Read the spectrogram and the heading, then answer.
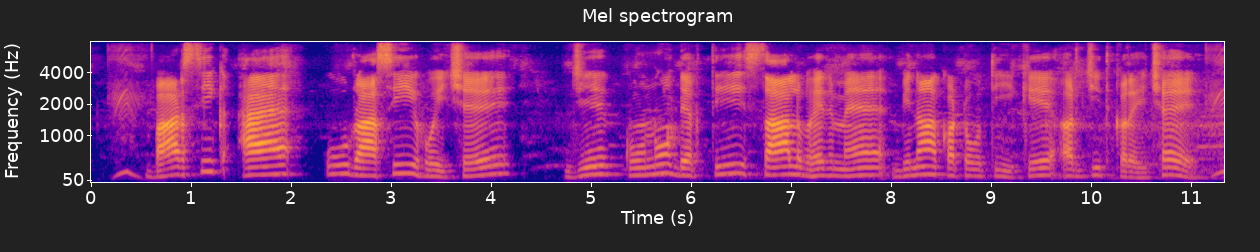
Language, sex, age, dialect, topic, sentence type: Maithili, male, 46-50, Eastern / Thethi, banking, statement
